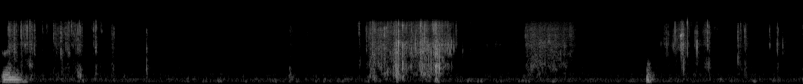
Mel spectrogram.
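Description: Card-pack wrapping crinkled and torn in two short bursts, followed by a few light clicks.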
